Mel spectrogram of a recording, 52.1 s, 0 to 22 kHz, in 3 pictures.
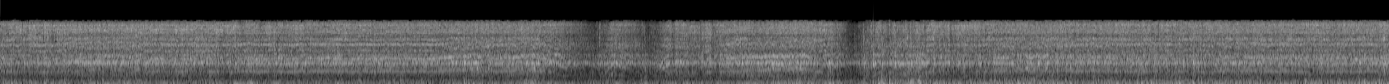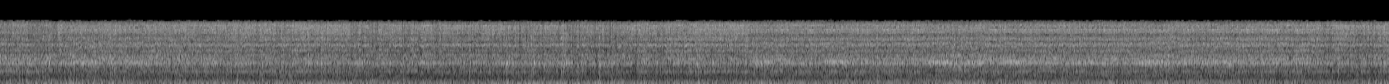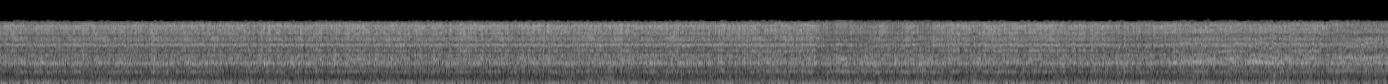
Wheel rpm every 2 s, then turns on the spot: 160, 160, 160, 80, 130, 110, 160, 160, 160, 160, 160, 160, 160, 160, 160, 160, 160, 160, 160, 160, 160, 160, 160, 160, 160, 160.
none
